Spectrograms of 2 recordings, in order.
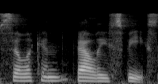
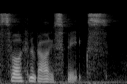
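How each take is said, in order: First: The words are separated by slight pauses. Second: The words are merged together without pauses. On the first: The speaker calls it right. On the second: The speaker calls it wrong.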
